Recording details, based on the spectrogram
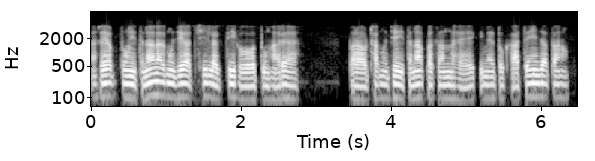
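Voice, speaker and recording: Man acting as bossy elderly father-in-law, low voice, flat intonation, badgering and dismissive, staged phone skit, dull narrow phone sound. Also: normal speed, no echo, natural voice. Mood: teasing, insistent. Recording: dull, band-limited phone call recording.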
